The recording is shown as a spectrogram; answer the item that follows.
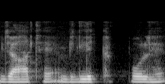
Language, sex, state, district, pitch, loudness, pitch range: Chhattisgarhi, male, Chhattisgarh, Rajnandgaon, 125 Hz, -18 LUFS, 120-125 Hz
